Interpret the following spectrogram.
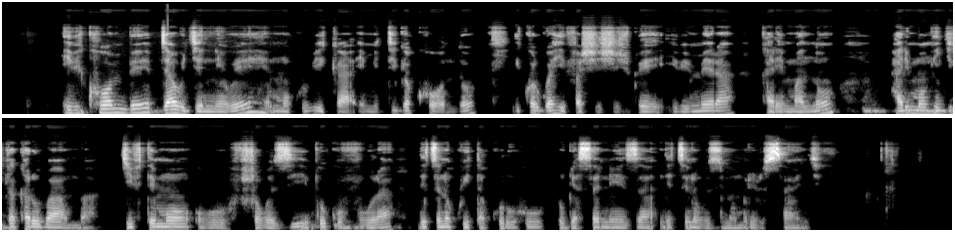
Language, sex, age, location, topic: Kinyarwanda, male, 25-35, Kigali, health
